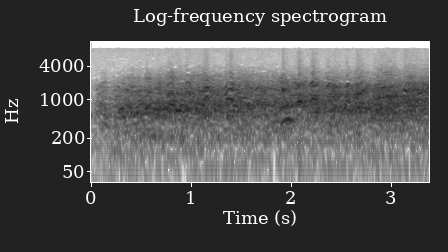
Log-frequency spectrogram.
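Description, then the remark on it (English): A chicken in a bed clucks busily and continuously, fairly loud, a dense chatter of squawks with no voices present. “No, I mean the chicken in my bed.”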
